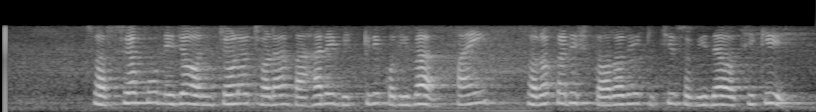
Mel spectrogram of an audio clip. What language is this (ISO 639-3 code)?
ori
